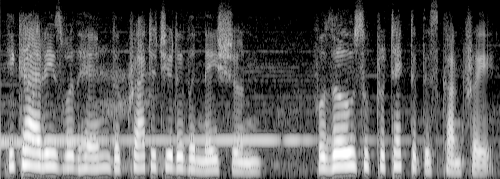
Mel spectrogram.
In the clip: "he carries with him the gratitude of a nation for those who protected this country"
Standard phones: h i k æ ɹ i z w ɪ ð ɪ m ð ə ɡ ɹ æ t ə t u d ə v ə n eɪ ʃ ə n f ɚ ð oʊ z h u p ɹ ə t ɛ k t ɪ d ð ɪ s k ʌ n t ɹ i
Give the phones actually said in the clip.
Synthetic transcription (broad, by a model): h i k æ ɹ i z w ɪ ð ɪ m ð ə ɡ ɹ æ t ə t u d ə v ə n eɪ ʃ ə n f ɚ ð oʊ z h u p ɹ ə t ɛ k t ɪ d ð ɪ s k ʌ n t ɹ i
